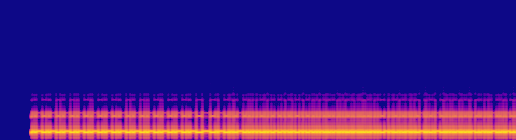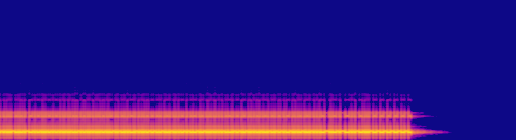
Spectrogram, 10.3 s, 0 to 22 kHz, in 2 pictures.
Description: NAVTEX (SITOR-B), 100 baud, 170 Hz shift, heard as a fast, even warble, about 1360 Hz centre. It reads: ZCZC NL15 GALE WARNING 375. W 5 TO 6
